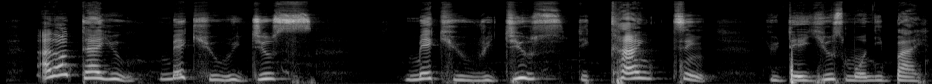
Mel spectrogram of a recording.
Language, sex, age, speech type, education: Nigerian Pidgin, female, 30-45, spontaneous, tertiary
